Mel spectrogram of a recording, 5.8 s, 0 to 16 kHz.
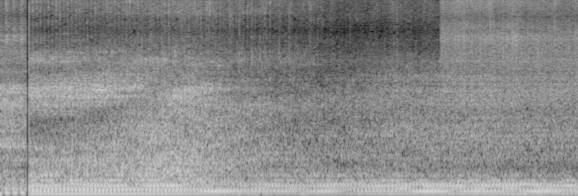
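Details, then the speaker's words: John Deere 325 lawn tractor mowing after a push-button start was installed to replace the failed ignition key switch; steady, even drone at constant pitch under load, no misses, knocks or surging, engine running healthy. "Well, everything seemed to work fine."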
